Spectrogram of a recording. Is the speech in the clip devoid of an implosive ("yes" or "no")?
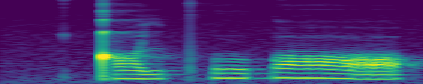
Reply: no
